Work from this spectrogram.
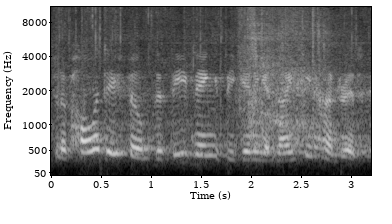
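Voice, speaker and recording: An actor playing a formal, official public-address announcer in a video game. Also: male voice, high voice, lively intonation, quick pace. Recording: echoing loudspeaker, noisy outdoor ambience.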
